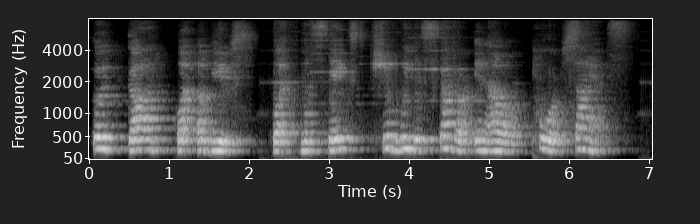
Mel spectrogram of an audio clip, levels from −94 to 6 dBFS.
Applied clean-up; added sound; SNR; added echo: neural separator model SepFormer DNS4.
